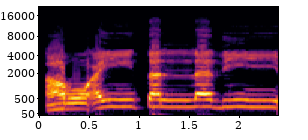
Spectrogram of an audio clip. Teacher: Ta ujung lidah bertemu dengan pangkal gigi seri atas · Lam ujung lidah bertemu dengan langit-langit bagian depan. · Hamzah berbentuk alif atau hamzah qot keluar dari tenggorokan bagian bawah.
